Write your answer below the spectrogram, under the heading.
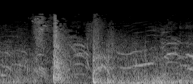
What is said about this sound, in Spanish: Wolf dispara a las ruedas del coche.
